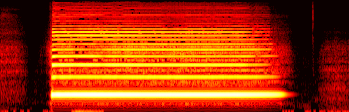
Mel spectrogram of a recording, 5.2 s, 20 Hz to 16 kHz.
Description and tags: Part of the Good-sounds dataset of monophonic instrumental sounds.
instrument::sax_tenor
note::D
octave::5
midi note::62
good-sounds-id::5028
